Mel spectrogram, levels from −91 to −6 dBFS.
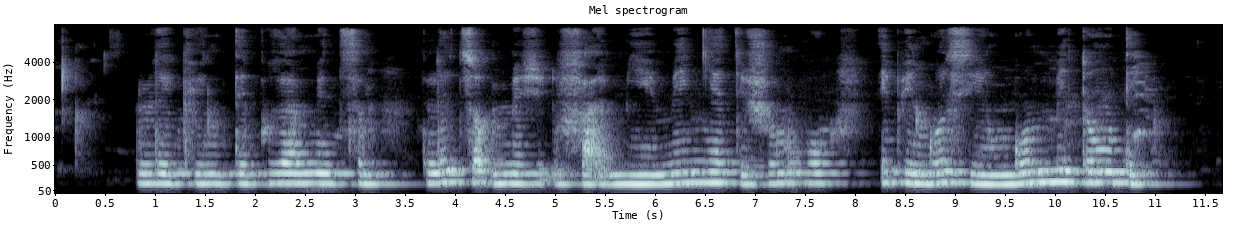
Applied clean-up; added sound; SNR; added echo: none; none; none; reverberation time 0.6 s.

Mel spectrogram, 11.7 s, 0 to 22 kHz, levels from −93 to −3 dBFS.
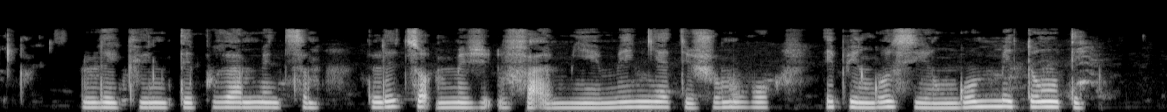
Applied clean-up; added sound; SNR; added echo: none; none; none; none.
